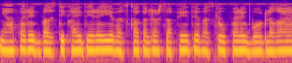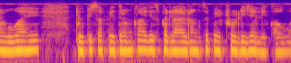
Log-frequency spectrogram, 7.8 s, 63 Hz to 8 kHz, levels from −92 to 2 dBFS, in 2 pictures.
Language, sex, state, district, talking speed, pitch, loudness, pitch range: Hindi, female, Chhattisgarh, Korba, 280 wpm, 170 Hz, -17 LUFS, 165-175 Hz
